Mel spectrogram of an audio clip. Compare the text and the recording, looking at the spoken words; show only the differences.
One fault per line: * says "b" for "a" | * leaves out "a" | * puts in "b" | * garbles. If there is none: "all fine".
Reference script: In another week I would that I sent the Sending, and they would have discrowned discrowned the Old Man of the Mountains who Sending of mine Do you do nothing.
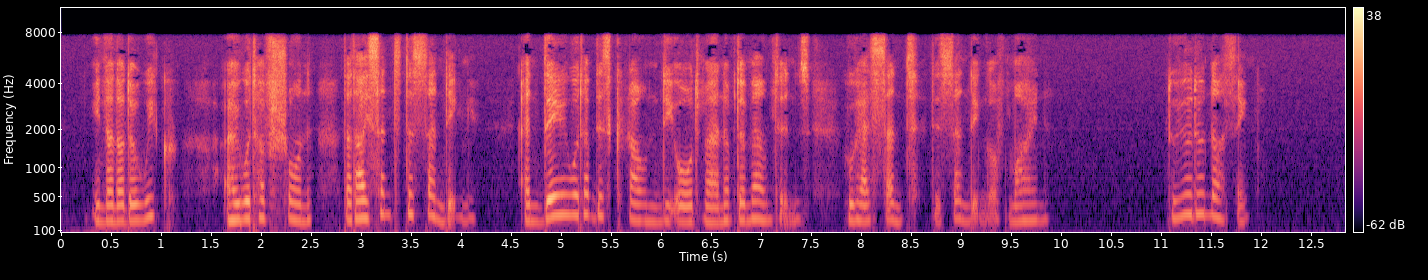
* puts in "have shown"
* leaves out "discrowned"
* puts in "has sent this"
